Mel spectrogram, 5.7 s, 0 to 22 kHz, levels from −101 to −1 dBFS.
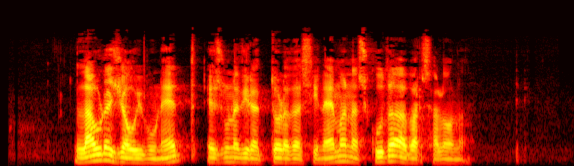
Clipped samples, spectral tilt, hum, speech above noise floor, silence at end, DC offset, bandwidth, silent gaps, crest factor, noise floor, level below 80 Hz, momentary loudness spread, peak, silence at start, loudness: under 0.1%; -4 dB/octave; none; 50 dB; 1.1 s; under 0.1%; 9.8 kHz; none; 26 dB; -76 dBFS; -70 dBFS; 11 LU; -2 dBFS; 0.75 s; -26 LUFS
